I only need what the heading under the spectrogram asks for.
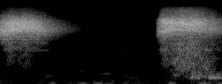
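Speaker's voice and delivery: long voiceless "shhh"; drawn-out sh sound. Shown as a demonstration. Teacher showing the first sound of she, drawn-out sh. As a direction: hold a hushing sh. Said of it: "এমন উচ্চারণ হয়".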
